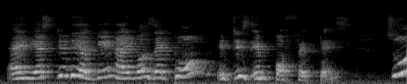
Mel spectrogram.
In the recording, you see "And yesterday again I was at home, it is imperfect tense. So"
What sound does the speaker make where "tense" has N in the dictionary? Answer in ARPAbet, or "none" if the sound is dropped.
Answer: none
